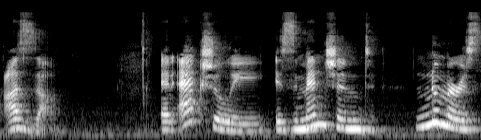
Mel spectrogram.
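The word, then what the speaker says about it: עזה: So in Hebrew, the word Gaza, pronounced Azza, and actually is mentioned numerous times in the Bible.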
